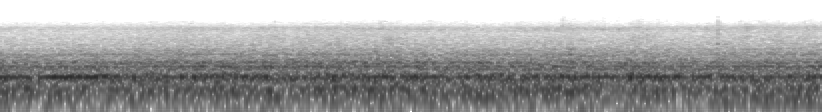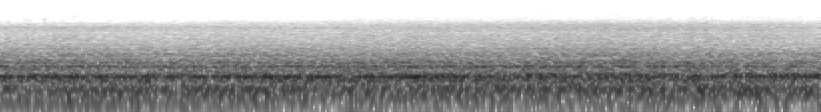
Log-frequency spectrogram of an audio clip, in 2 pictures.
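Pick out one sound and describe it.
A truck passes close alongside.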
